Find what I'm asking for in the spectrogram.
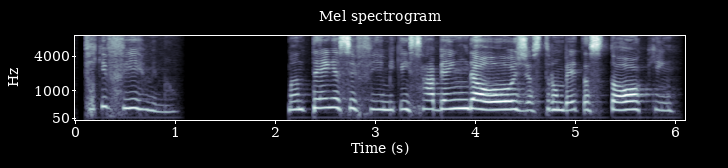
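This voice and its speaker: A woman pastor with a Brazilian Portuguese accent preaching a fervent sermon, moving from calm storytelling to loud exhortation and often calling out to the congregation. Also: sits high.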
